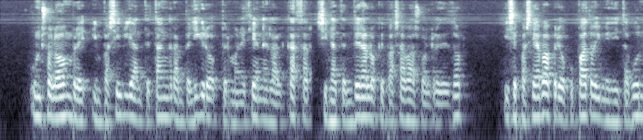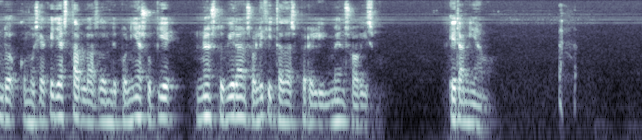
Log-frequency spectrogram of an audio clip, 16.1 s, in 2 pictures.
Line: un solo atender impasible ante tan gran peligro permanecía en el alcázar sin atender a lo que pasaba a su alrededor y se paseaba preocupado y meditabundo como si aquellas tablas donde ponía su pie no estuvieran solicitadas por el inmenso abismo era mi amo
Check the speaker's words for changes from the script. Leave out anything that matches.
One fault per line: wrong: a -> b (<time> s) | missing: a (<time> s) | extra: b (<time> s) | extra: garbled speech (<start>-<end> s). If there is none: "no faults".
wrong: atender -> hombre (0.8 s)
